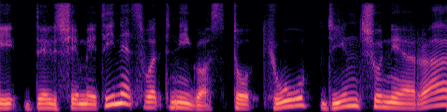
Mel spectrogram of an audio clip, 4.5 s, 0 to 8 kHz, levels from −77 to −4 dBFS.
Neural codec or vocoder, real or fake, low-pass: codec, 16 kHz in and 24 kHz out, 0.9 kbps, LongCat-Audio-Codec, four codebook decoder; fake; 7.2 kHz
